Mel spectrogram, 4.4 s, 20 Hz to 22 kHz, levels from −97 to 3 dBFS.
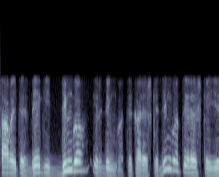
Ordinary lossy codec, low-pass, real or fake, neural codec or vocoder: Opus, 24 kbps; 3.6 kHz; real; none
